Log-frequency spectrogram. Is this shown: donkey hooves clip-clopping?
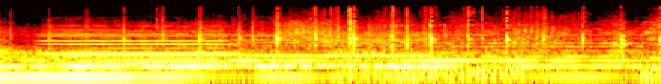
yes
